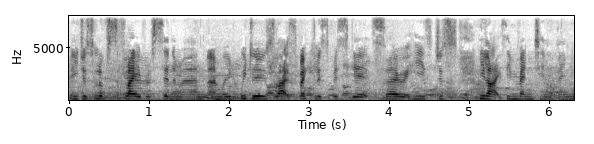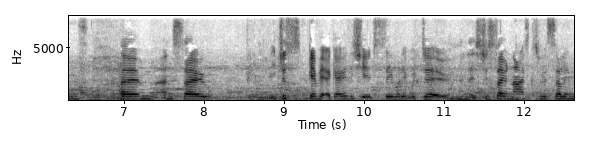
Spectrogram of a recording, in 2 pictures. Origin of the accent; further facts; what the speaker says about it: Spilsby, East Midlands, United Kingdom; I'm from Moden's Lincolnship Unbred, and we're from Spilsby in Lincolnshire.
